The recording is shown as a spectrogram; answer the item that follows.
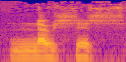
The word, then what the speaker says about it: gnosis: And that's why the G is silent always in gnosis, knowing, and of in note.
